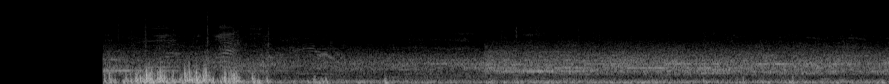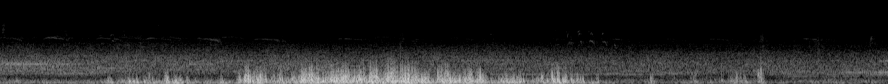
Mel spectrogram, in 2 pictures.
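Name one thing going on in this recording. A horse's hooves thud on soft sand.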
